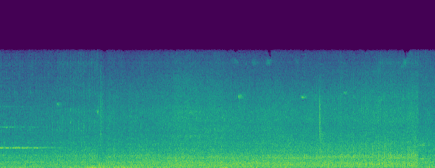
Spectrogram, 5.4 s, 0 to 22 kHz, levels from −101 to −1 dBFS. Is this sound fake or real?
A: fake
